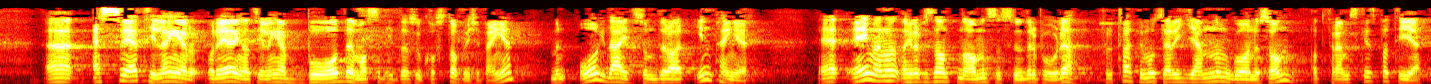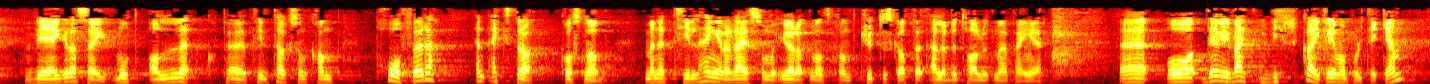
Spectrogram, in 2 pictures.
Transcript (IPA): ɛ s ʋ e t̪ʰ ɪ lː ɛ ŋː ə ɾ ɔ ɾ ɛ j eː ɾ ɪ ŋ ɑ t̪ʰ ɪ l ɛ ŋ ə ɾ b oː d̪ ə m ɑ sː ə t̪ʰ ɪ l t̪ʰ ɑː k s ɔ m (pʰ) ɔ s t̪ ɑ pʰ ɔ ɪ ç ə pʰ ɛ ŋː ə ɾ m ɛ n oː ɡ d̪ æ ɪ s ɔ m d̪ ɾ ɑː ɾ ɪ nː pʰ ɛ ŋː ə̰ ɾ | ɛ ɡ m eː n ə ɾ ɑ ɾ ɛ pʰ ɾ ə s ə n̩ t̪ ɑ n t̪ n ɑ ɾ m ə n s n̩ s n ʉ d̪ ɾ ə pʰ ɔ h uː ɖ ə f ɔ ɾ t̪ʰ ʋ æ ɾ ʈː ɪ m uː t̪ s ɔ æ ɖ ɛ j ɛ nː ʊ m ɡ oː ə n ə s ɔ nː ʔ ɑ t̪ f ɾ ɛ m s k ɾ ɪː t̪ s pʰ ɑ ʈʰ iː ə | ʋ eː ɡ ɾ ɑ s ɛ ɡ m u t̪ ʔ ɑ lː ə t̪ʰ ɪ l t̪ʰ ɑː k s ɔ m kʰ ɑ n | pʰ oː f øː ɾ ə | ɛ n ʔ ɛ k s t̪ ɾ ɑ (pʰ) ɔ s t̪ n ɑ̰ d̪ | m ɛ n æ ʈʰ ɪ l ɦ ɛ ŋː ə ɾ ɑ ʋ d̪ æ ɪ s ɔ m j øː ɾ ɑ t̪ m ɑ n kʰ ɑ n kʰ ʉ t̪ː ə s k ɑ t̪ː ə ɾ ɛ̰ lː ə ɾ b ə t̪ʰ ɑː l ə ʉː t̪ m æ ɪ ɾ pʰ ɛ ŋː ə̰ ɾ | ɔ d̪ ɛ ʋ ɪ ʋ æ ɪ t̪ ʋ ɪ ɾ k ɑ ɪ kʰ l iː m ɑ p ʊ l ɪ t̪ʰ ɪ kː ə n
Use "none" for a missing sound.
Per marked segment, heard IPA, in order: kʰ, kʰ

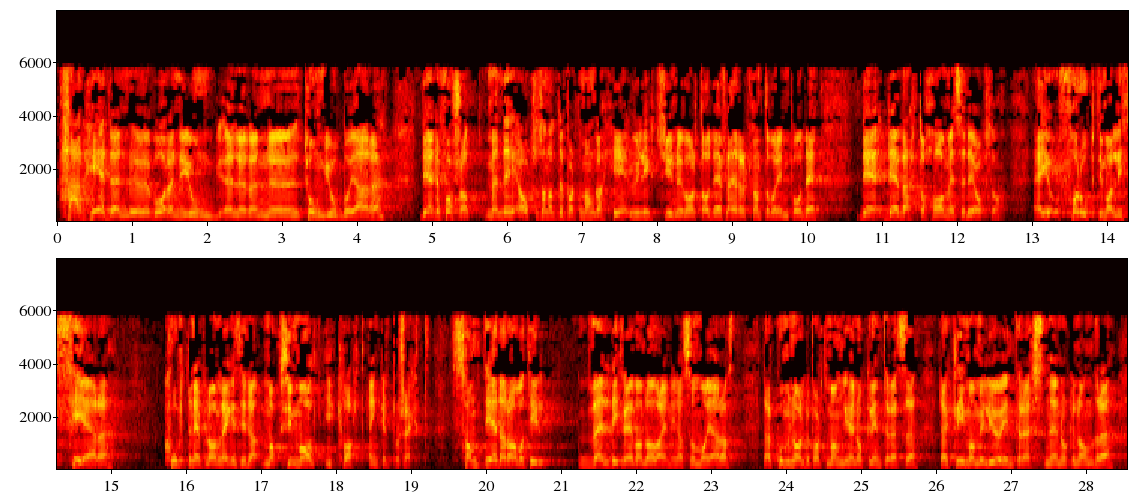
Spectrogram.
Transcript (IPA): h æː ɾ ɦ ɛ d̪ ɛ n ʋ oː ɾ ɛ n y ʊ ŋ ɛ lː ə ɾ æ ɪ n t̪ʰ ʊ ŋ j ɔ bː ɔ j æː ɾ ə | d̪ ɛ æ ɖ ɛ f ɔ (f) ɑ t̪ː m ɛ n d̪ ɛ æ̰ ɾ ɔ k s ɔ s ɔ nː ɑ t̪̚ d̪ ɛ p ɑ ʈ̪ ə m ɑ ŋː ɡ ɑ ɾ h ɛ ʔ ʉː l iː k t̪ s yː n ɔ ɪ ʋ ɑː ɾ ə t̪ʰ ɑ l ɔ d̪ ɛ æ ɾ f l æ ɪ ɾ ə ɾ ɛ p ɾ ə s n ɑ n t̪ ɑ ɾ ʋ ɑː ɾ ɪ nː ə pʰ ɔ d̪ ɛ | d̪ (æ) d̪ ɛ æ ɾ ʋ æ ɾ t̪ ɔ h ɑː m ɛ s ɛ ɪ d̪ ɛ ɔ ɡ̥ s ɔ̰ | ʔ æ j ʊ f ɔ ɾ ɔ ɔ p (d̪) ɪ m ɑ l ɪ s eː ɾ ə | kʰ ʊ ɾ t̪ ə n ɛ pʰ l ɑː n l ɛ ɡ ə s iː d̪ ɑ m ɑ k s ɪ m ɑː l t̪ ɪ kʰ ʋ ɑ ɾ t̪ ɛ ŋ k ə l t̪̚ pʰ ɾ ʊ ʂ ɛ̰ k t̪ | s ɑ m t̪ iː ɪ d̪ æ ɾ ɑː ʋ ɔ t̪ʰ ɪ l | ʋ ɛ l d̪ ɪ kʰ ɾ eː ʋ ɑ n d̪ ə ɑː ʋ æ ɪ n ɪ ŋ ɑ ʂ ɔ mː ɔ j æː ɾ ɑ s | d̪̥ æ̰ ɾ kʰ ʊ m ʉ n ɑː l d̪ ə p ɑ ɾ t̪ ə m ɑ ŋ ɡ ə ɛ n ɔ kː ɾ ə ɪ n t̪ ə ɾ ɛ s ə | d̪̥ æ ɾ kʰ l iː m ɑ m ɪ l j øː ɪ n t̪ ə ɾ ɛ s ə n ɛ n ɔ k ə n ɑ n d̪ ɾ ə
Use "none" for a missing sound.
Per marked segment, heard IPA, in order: ʂ, ɛ, t̪

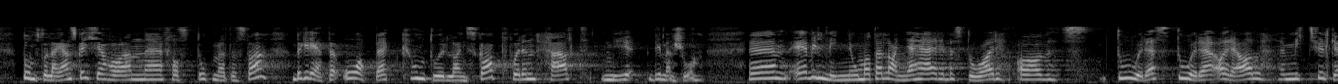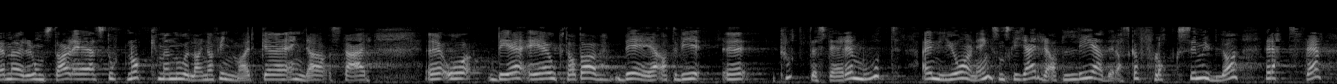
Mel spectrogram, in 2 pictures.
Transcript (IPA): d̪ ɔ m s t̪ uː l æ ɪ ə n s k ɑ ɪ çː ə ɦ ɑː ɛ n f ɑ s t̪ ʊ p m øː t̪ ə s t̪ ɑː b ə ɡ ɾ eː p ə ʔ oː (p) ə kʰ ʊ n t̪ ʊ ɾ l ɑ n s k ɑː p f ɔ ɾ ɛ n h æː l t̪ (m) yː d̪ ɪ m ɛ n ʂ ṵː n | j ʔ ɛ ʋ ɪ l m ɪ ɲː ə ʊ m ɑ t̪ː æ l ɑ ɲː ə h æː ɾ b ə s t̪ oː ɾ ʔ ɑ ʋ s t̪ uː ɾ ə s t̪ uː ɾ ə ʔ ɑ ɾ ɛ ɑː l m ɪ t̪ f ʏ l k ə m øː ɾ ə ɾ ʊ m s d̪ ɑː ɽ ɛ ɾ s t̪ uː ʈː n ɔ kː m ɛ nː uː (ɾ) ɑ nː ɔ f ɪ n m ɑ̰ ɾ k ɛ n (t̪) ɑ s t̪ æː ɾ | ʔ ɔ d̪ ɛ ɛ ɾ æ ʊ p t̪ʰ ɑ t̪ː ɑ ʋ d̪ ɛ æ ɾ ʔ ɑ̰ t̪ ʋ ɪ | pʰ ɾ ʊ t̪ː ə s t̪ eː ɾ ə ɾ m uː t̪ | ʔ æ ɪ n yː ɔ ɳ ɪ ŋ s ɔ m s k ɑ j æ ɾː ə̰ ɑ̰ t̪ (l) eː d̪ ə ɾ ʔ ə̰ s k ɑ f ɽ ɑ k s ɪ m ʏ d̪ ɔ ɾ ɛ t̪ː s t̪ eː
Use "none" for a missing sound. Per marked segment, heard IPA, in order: p, n, ɭ, d̪, l

